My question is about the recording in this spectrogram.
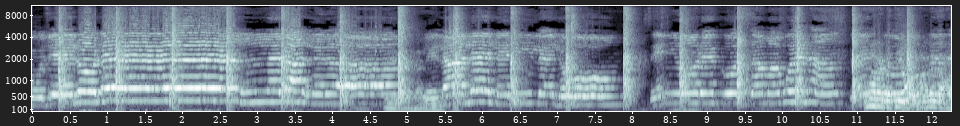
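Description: A voice singing long held notes over a steady beat of sharp hand strokes on a drum, about two to three strokes a second.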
